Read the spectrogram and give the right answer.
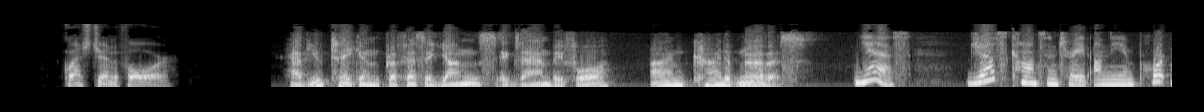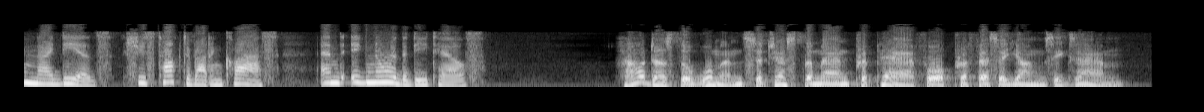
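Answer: Focus on the important ideas from class and ignore the details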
